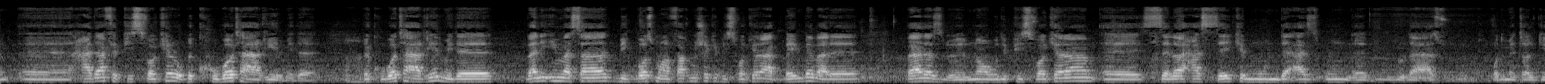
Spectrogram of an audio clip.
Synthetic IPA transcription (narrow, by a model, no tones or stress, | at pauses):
hæd̪æfe̞pʰisvɒːcʰeɾobekʰuːbɒːt̪ʰæɣiːɾmiːd̪e | be̞kʰuːbɒːt̪ʰæɣiːɾmiːd̪e̞ | væliːiːnvæsæt̪̚biːɡbɒːsmovæfːæɣmiːʃecʰe̞piːsvɒːcʰeɾoæzbejnbe̞bæɾe | b̥æːd̪æznɒːbuːd̪ipʰiːsvɒːcʰeɾæmselɒːehæst̪eiːcʰe̞mund̪eʔæzund̪æz | xod̪eme̞t̪ʰɒːlɟe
